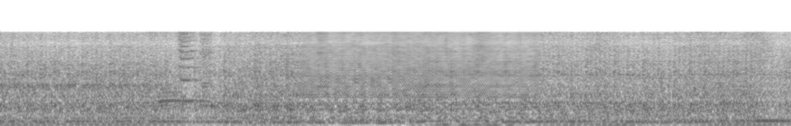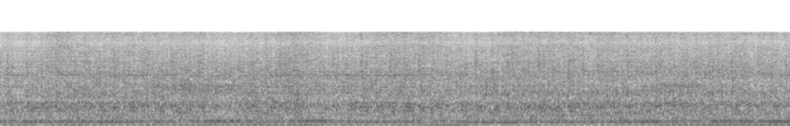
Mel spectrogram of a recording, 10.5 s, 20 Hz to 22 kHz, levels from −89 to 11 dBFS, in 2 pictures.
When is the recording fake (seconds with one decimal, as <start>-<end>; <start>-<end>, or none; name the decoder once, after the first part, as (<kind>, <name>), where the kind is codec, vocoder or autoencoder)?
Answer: 2.0-3.6 (vocoder, Vocos)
